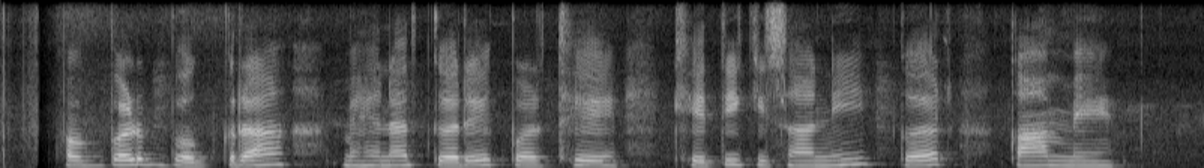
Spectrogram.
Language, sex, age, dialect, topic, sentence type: Chhattisgarhi, female, 36-40, Northern/Bhandar, agriculture, statement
